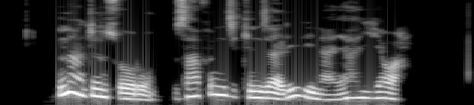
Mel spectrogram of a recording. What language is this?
Hausa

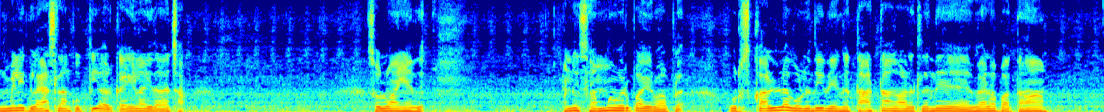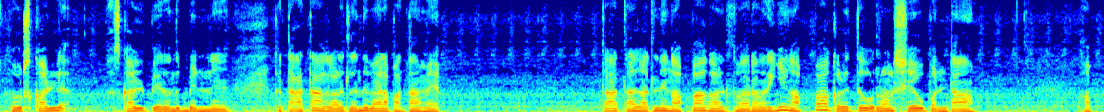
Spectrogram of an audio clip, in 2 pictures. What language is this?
Tamil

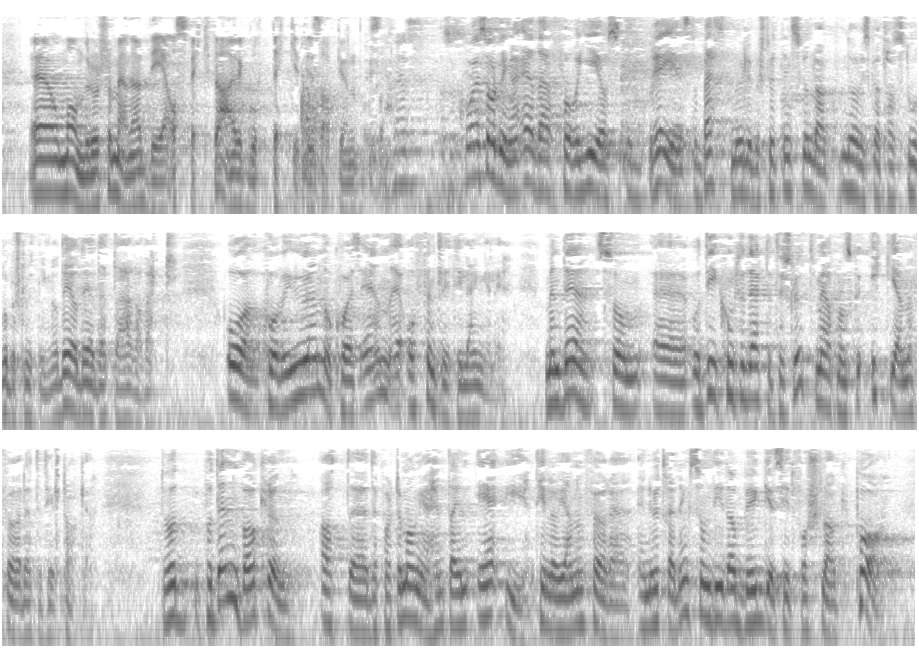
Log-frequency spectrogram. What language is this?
Norwegian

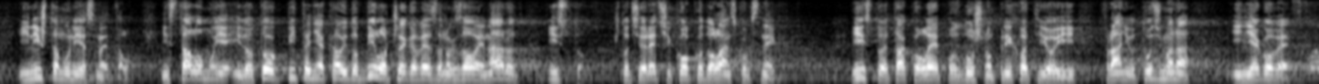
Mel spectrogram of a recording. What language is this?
Serbian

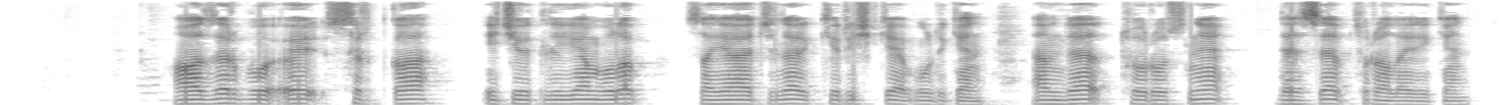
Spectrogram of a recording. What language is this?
Uyghur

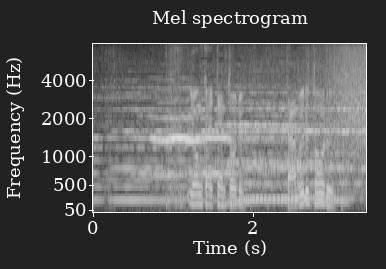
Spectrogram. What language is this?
Japanese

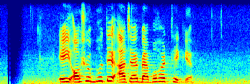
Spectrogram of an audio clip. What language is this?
Bangla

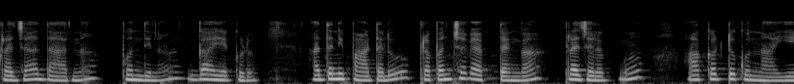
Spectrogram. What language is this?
Telugu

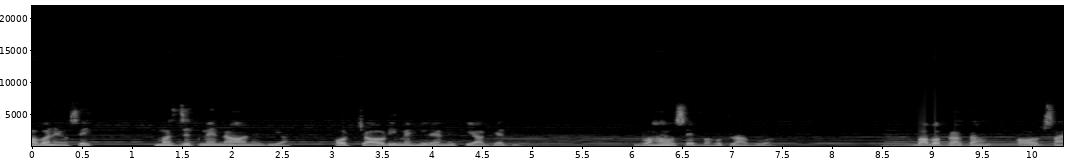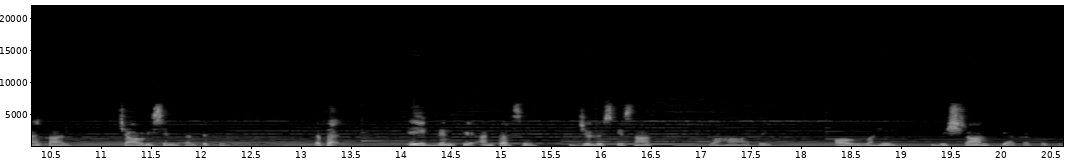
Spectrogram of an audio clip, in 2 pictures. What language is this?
Hindi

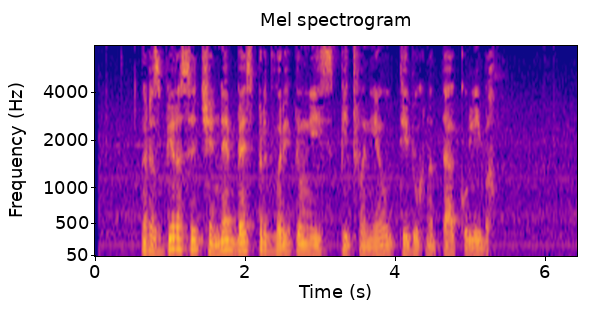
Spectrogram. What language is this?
Bulgarian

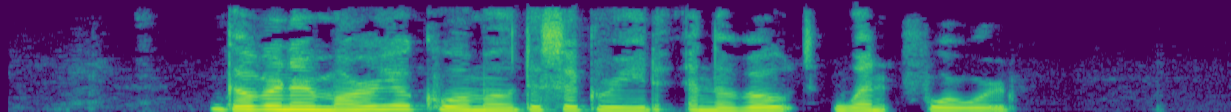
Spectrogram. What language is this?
English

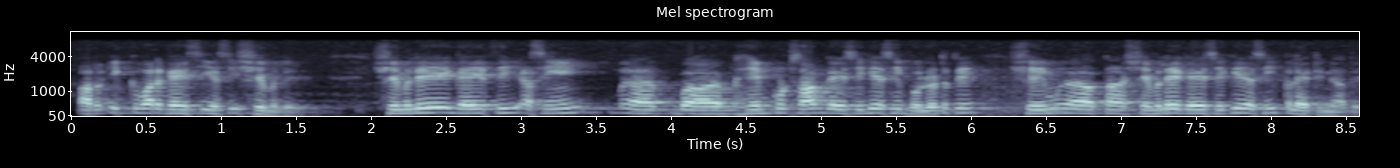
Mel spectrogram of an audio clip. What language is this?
Punjabi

